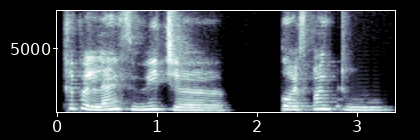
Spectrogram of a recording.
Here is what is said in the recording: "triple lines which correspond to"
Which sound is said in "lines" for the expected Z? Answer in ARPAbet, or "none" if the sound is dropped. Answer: S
